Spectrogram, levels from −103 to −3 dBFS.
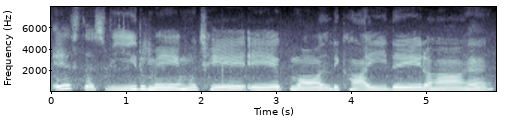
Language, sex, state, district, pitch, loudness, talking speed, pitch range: Hindi, female, Madhya Pradesh, Katni, 220 Hz, -11 LUFS, 100 wpm, 210-230 Hz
